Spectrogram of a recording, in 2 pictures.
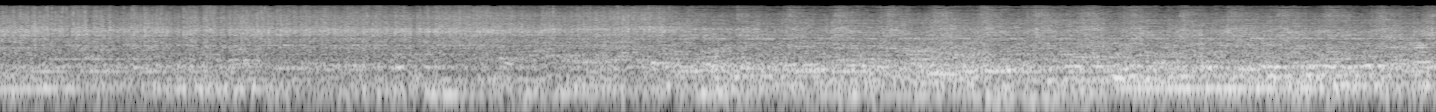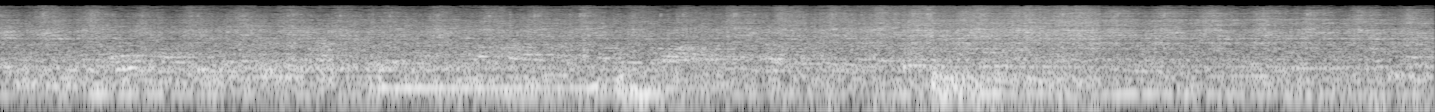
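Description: Green coffee beans poured into the hopper of a small electric drum coffee roaster, a bright rushing hiss for the first three seconds or so. Then the roaster runs steadily, a continuous whir with a fast, even rattle as the beans tumble in the drum.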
